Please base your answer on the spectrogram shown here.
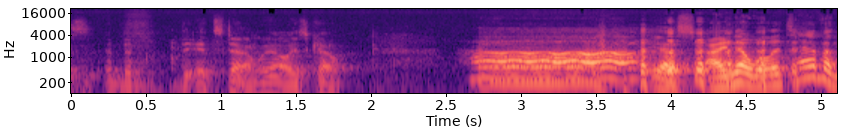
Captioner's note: laugh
